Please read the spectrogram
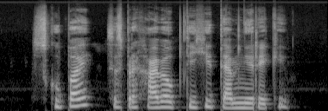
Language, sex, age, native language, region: Slovenian, female, 18-29, Slovenian, Pomurje region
